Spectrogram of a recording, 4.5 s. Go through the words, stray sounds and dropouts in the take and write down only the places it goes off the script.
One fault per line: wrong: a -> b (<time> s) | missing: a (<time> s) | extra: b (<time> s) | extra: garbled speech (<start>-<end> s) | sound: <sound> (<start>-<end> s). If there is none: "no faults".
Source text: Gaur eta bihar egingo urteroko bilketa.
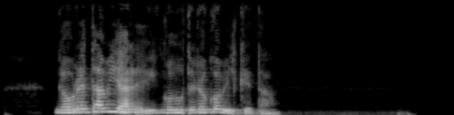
no faults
